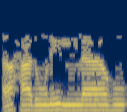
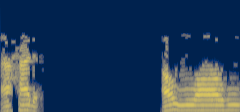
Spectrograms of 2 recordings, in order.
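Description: First: The words are joined without a stop. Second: There is a stop after the first word. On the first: "وصلاً" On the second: "وقفاً"

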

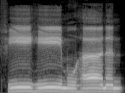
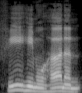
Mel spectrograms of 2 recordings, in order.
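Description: First: The vowel after the h is drawn out long. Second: The vowel after the h is kept short. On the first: The speaker calls it right. "فیہ کی ہا کو کچھ کھینچ کر پڑھیں، یعنی اس طرح" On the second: The speaker calls it wrong. "فیہ ہدن کی طرح فیہ مہانن پڑھنا صحیح نہیں"

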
